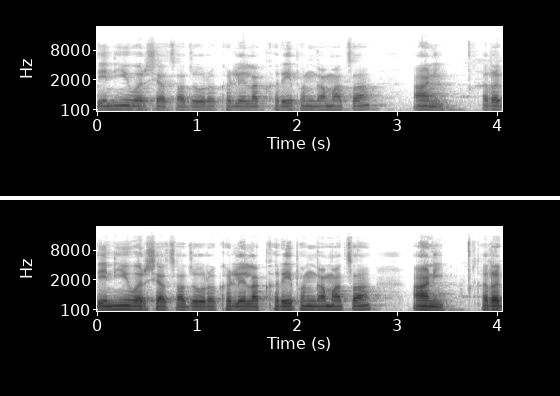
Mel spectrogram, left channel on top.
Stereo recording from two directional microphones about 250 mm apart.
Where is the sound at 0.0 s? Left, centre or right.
Right.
